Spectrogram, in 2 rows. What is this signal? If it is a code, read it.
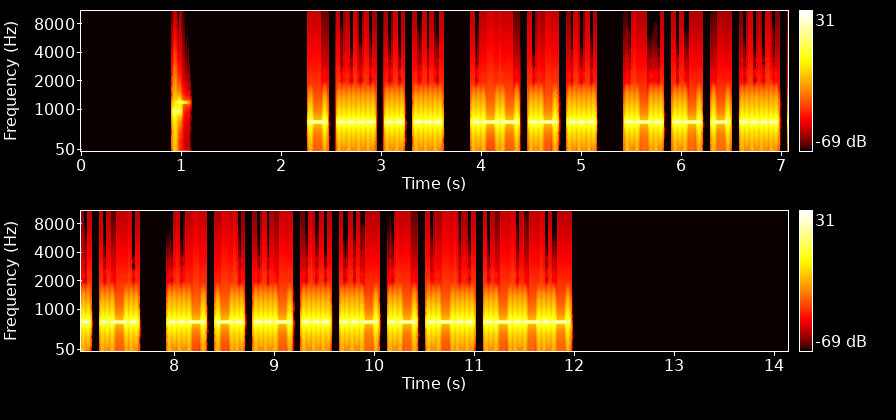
Morse code, heard as a keyed tone, about 25 wpm, 700 Hz. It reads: THIS WAS RATHER UNUSUAL.
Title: Sentences from Top 1400 Words 25wpm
